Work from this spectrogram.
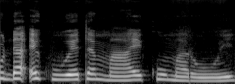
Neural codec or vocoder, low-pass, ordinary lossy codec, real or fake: vocoder, 44.1 kHz, 128 mel bands, Pupu-Vocoder; none; none; fake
